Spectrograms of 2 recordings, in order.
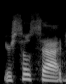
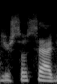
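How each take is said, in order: First: You're so sad with so leaned on, said softly; soft pitying "You're so sad", weight on so; mock pity, stress on so. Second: You're so sad with sad leaned on, quieter and falling; soft pitying "You're so sad", weight on sad; mock pity, stress on sad. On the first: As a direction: mimic people's pity, pressing so. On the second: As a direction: mimic people's pity, landing on sad. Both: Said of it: "always talks about the sadness".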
